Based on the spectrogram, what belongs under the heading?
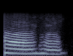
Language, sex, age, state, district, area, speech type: Gujarati, female, 45-60, Gujarat, Valsad, rural, conversation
